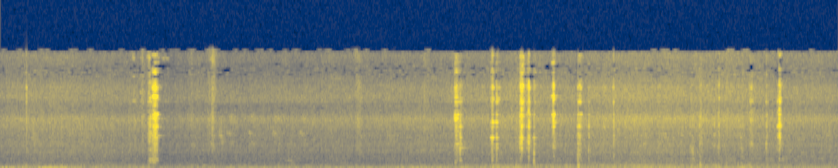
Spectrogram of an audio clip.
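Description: Sharp metallic clicks and taps from a carburetor being handled and fitted by hand: one louder click about a second in, a quick cluster of several a little after three seconds in, and one more near the end.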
